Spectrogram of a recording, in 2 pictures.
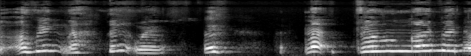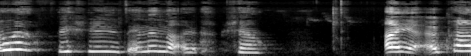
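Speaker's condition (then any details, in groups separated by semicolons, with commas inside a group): Cerebral palsy; uses feeding aid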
